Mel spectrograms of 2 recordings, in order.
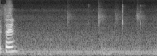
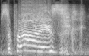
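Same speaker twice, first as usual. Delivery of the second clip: drawn-out surprise; 8 semitones higher than usual. Pretend. Bursts through the door.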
